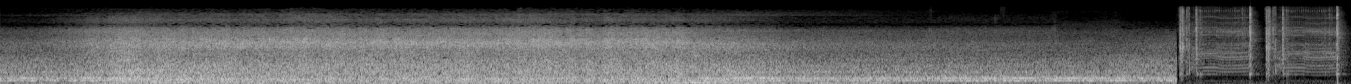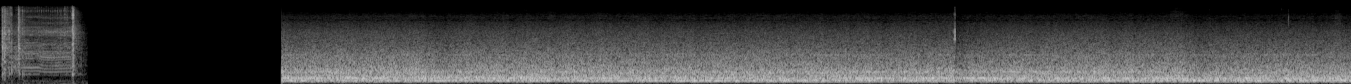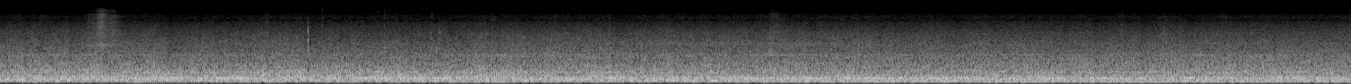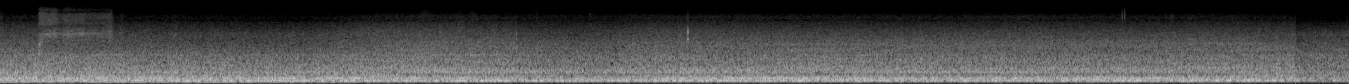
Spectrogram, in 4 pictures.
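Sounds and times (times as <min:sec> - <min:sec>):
train equipment humming: 0:00.0 - 0:14.3, 0:19.8 - 0:54.0.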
